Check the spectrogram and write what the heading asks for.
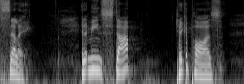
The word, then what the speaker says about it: Selah: It'll say, well, most people pronounce it Selah, but it's Sele.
